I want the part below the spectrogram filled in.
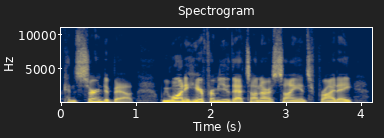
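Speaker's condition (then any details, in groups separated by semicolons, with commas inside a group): No condition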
